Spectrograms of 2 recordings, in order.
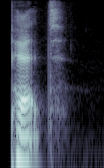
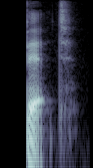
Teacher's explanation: So, P is voiceless, and B is voiced.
